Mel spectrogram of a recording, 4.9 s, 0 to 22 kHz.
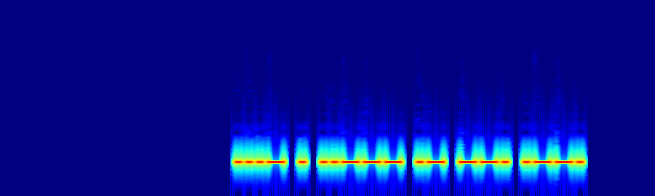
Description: Morse code, heard as a keyed tone, about 30 wpm, 700 Hz. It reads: VE2AGP
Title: DXCC-100 Call Signs - 6 Characters - Repeated 2x - 30wpm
